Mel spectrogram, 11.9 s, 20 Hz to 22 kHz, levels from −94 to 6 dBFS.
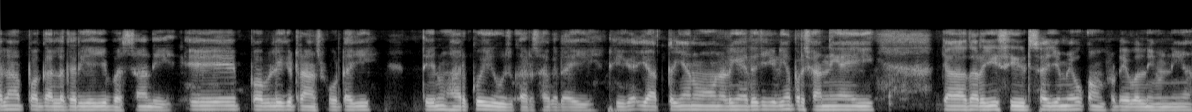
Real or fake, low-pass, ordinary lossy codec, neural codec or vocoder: fake; 7.2 kHz; none; codec, 44.1 kHz, 7.8 kbps, DAC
